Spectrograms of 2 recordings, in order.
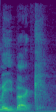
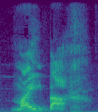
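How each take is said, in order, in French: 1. La terminaison est adoucie, sans le son guttural. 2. La terminaison a un son allemand dur et guttural. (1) "on va se limiter à Maybach" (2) "ça se dit à l'allemande"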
